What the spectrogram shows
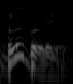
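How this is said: It is said the British way. "Brits say blueberry"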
